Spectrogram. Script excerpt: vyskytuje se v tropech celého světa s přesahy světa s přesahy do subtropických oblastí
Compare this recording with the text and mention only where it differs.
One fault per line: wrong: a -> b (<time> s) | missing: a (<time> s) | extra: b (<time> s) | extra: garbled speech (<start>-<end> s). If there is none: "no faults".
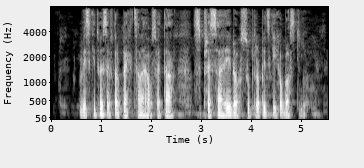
missing: světa s přesahy (3.6 s)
